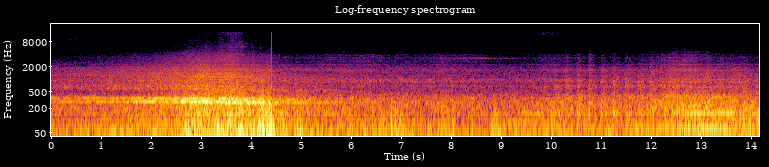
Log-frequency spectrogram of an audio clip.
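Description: ÖBB Taurus electric locomotive arriving with an Intercity train, growing louder with a steady hum as it passes close by about three to four seconds in. Then the passenger coaches roll slowly past, wheels rumbling on the rails.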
